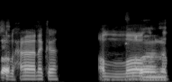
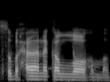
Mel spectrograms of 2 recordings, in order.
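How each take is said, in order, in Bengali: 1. শব্দ দুটি একটু থেমে আলাদা করে পড়া হয়। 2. শব্দ দুটি কোনো বিরতি ছাড়া সহজভাবে মিলিয়ে পড়া হয়। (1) "আপনারা যদি এভাবে পড়েন ... ভুল হবে না" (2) "একসাথে মিলিয়ে পড়লে ... ভালো হবে"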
